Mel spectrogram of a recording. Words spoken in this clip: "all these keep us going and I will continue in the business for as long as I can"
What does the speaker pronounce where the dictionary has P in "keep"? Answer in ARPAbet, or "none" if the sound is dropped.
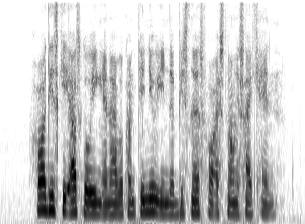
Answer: none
